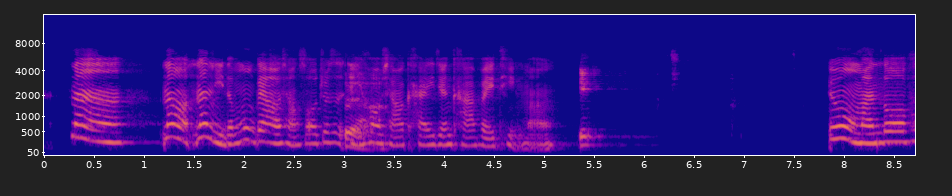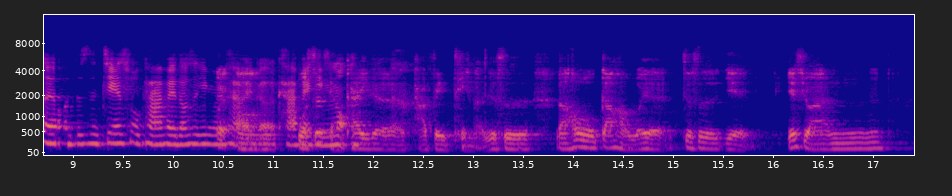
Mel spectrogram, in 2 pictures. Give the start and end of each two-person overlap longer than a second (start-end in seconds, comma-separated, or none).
10.4-11.7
